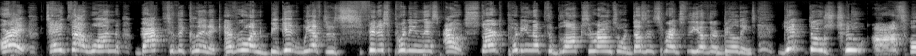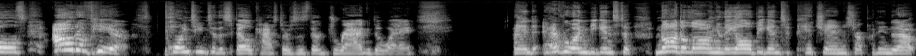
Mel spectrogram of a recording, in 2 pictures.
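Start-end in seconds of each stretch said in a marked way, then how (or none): 0.0-10.5 loud, high-pitched yelling, barking delivery. The town's guardian orders bystanders around by a burning building, yelling orders. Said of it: "as he turns to yell to everyone".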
